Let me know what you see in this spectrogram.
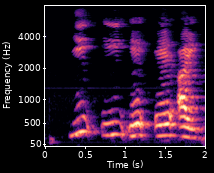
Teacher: வாய் திறக்கோட முயற்சியோட நாக்கோட அடி ஓரமா மேல்வாய் பல்லை பொருந்தும் முயற்சியில பிறக்குது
